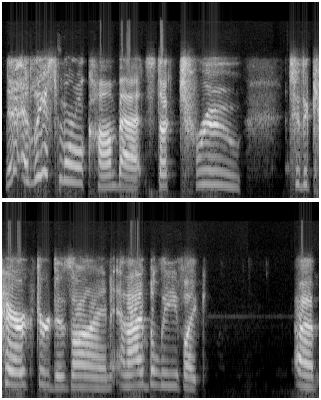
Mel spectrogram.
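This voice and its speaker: A woman with a slightly high, very bright and forceful voice talks casually as a co-host. She is conversational and opinionated, and the recording is dry and close. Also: a little slow, no room sound, lo-fi sound. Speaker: podcast co-host. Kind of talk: casual chat and commentary.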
